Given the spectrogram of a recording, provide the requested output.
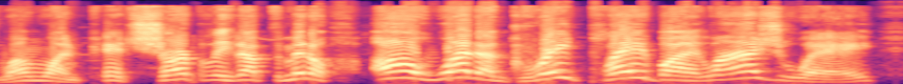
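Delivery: rising play-by-play thrill over a great defensive play; live baseball call, swept up in the moment; excited call. Acted. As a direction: voice jumps high and loud as the ball is hit. A sharp play made live.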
